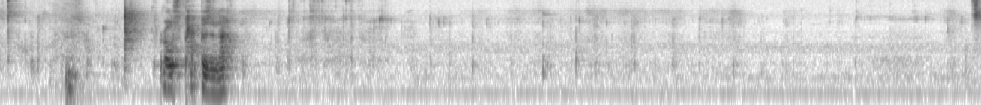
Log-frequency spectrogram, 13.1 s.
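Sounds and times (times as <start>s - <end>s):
faint chewing: 3.2s - 13.0s.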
